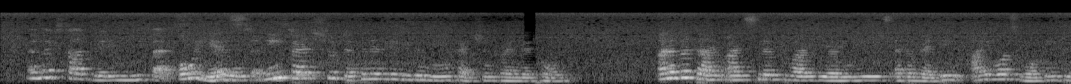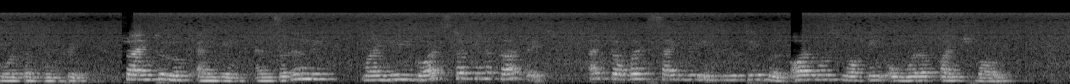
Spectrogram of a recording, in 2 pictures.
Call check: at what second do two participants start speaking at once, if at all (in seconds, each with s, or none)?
1.8 s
